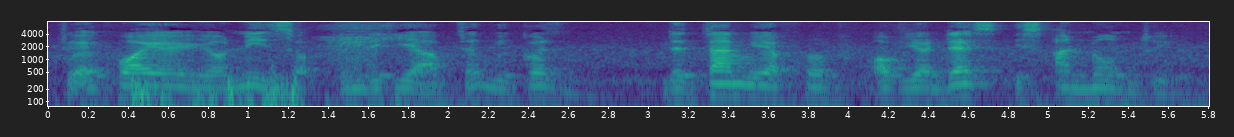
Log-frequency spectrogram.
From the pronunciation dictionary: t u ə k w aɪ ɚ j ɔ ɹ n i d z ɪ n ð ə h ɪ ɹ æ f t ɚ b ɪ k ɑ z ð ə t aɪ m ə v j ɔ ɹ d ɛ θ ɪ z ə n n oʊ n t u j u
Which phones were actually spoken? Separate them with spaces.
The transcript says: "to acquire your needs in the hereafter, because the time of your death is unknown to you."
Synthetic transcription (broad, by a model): t u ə k w aɪ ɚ j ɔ n i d s ɪ n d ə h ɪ ɑ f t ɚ b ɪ k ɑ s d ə t aɪ m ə f j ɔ d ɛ s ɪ s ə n n oʊ n t u j u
